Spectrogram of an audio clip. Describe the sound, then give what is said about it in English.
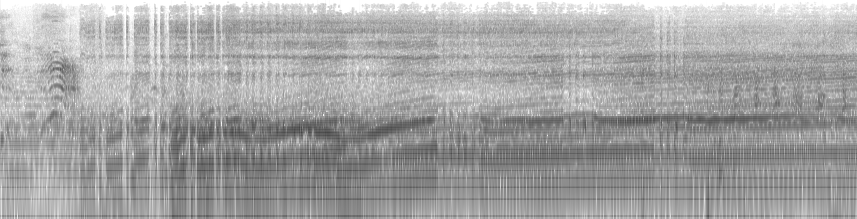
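A chainsaw roars to life and revs up, its whining engine pitch climbing then holding a loud, steady buzz for several seconds. “Francis Ford Owensby presents The Chainsaw Ted Massacre, starring Chainsaw Ted as Chainsaw Ted.”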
